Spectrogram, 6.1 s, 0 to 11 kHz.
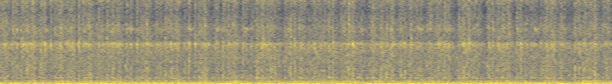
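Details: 1955 Chevrolet Bel Air four-door with Gen III LS V8 (4.8/5.3/6.0) running a Comp Stage 1 Thumpr hydraulic roller cam, changed intake and headers, not yet tuned: deep, choppy, uneven loping at about three beats a second; normal healthy idle.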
